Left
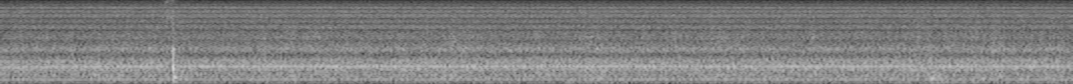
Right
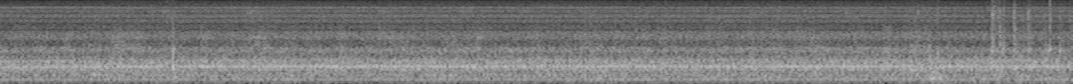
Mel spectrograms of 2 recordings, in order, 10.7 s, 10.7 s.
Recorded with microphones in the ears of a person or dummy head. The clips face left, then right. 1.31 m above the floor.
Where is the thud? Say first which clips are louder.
Left 4 dB; 75° left (ahead or behind).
